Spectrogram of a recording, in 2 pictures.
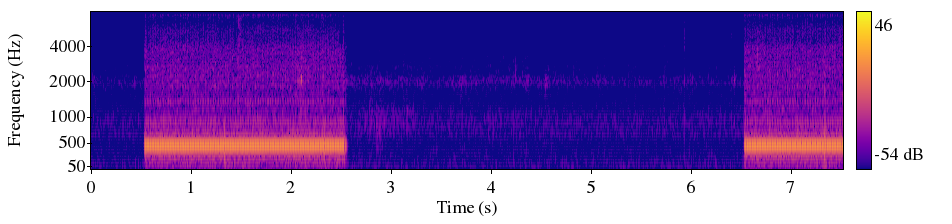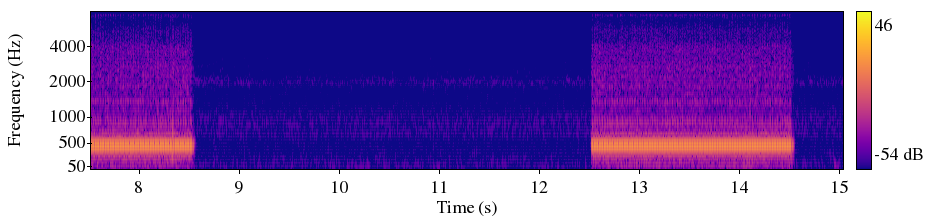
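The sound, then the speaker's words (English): Three long ringback tones from an outgoing phone call, each about two seconds, separated by roughly four-second pauses of near silence, steady and clear with no talking. “give Cobra a call. I believe this is his phone number.”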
